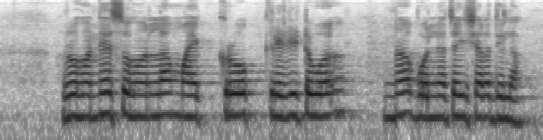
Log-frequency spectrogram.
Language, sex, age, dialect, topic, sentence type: Marathi, male, 18-24, Standard Marathi, banking, statement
